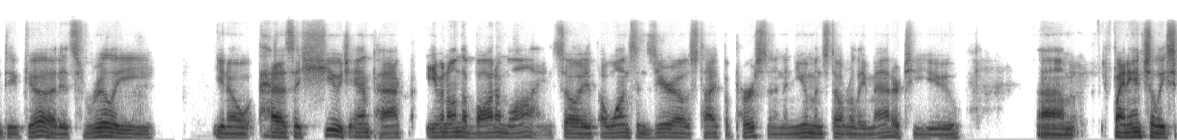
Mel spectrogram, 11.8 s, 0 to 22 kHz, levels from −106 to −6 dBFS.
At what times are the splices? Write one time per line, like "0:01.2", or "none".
0:06.0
